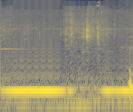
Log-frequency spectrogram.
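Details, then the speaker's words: Tuning fork tone in a simulated ASMR ear exam, demonstrated before a hearing test on both ears: a steady pure low hum that briefly dips and returns. "I have a tuning fork. And I'm going to be using a tuning fork on both of your ears."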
